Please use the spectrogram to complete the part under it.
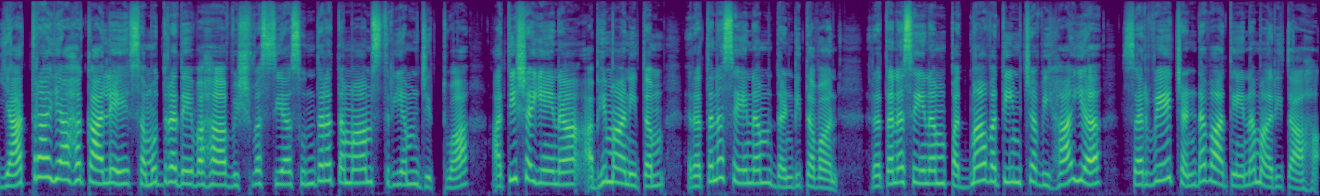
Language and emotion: Sanskrit, neutral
